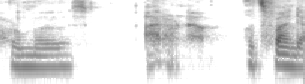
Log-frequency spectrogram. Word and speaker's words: Hormuz: of the Strait of Hormuz being choked. I heard it's actually pronounced Hormuz instead of Hormuz, but I haven't double, triple checked that, so I might be wrong about that.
